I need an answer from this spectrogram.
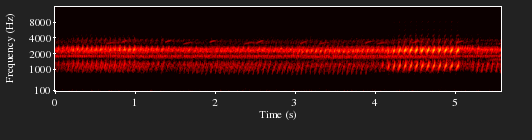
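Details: Frogs calling together in a continuous high, buzzing drone. Rapid pulsing swells gently, then a louder rattling trill bursts out for about a second before the chorus settles back.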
